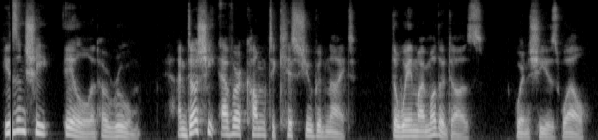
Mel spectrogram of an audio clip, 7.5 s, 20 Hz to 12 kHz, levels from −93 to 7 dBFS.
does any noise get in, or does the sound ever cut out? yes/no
yes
